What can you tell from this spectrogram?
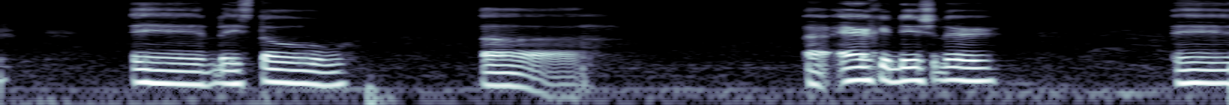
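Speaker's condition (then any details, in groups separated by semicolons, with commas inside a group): No condition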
